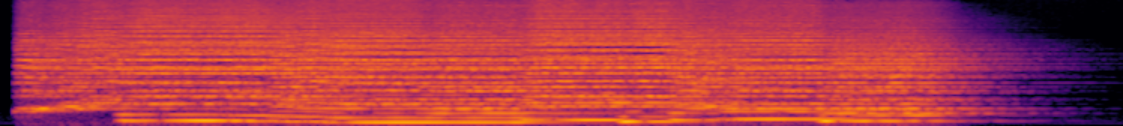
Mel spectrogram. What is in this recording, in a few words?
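strings legato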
